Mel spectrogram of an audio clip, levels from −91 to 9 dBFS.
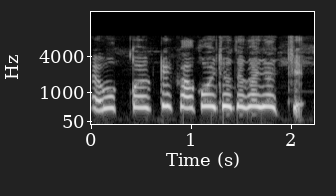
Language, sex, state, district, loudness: Bengali, female, Assam, Hailakandi, -12 LUFS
